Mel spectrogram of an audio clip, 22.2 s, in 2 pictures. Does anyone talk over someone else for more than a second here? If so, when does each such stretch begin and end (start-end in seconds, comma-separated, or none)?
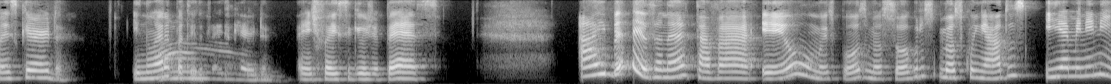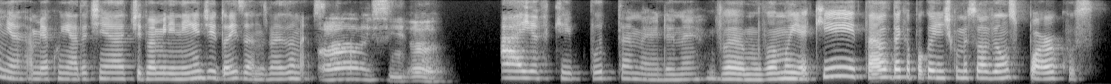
1.6-2.8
